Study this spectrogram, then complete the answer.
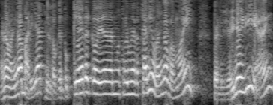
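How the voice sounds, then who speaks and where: This is a cartoonish character voice at an extremely high pitch. It moves at a very fast pace. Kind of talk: joke telling, comedy monologue. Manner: lively, crude, humorous.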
